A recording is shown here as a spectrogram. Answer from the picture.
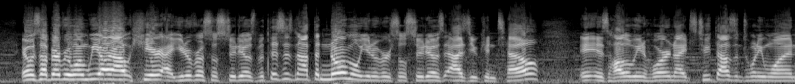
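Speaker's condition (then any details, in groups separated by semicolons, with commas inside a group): No condition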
